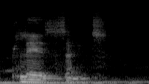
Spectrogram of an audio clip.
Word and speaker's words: pleasant: it the word is pleasant pleasant so note that that l e a will not be ple not e it is a pleasant and of course the s takes the z sound so pleasant pleasant as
